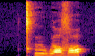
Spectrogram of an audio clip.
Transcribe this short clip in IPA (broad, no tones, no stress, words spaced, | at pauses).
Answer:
ǀʰɨːwɨːzˤʌ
